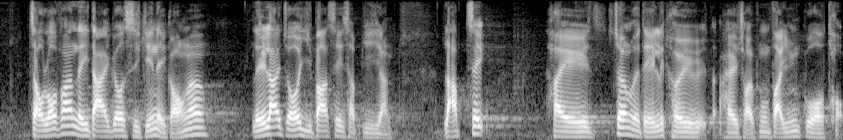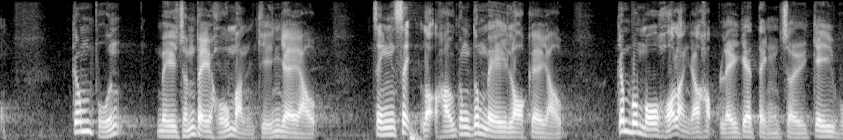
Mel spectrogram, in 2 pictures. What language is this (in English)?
Cantonese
